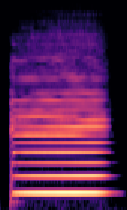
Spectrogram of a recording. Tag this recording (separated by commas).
Bowed string instrument, Music, Musical instrument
